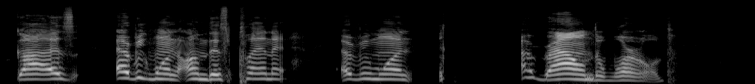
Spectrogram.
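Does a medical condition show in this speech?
Yes: cerebral palsy.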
